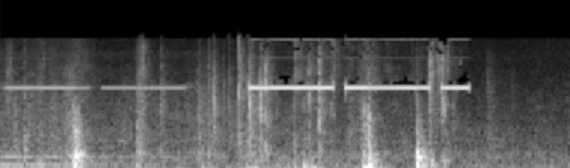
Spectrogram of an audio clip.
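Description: A pager beeps repeatedly with a shrill tone.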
